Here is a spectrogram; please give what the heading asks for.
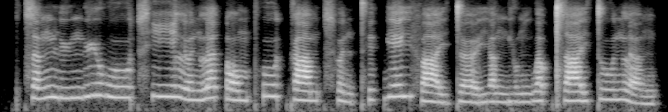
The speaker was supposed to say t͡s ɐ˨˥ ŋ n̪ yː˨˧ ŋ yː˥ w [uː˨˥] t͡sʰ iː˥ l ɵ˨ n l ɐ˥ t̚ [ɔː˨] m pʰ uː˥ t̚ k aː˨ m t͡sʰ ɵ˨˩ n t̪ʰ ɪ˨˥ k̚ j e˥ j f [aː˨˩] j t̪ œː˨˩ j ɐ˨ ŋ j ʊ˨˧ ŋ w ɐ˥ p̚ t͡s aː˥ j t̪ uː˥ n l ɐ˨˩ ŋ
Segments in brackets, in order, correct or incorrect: incorrect: uː˧, correct, correct

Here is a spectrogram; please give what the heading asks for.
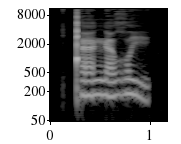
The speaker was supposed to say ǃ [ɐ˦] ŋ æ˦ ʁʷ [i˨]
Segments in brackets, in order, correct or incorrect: incorrect: æ˦, incorrect: i˦˨

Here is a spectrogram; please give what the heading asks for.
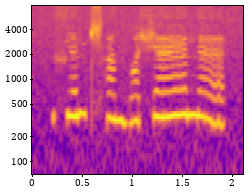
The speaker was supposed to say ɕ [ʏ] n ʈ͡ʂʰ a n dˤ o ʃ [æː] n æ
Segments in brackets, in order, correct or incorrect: incorrect: ɛ, correct

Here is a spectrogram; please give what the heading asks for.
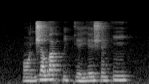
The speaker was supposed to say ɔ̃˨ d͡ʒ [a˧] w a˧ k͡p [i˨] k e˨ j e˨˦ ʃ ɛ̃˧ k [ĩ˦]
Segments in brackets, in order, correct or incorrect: correct, correct, correct

